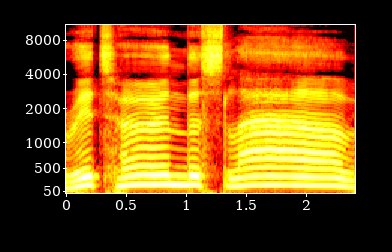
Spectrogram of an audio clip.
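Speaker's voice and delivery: echoing voice, "slab" drawn out. Describing a story, the speaker voices an unseen figure in an echoey voice. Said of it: "this like echoey voice".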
